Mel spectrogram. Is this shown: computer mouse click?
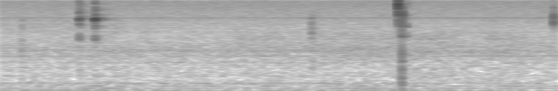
yes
